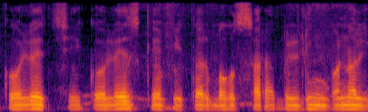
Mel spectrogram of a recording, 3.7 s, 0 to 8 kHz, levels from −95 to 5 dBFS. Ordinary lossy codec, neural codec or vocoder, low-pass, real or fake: none; codec, 24 kHz, 6 kbps, HILCodec; 7.2 kHz; fake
